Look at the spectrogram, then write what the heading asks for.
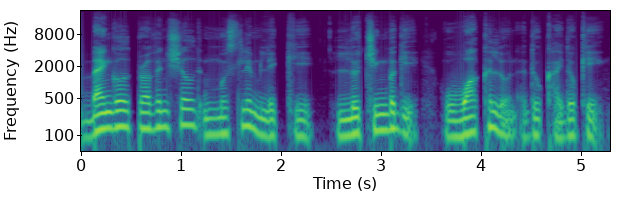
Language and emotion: Manipuri, neutral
